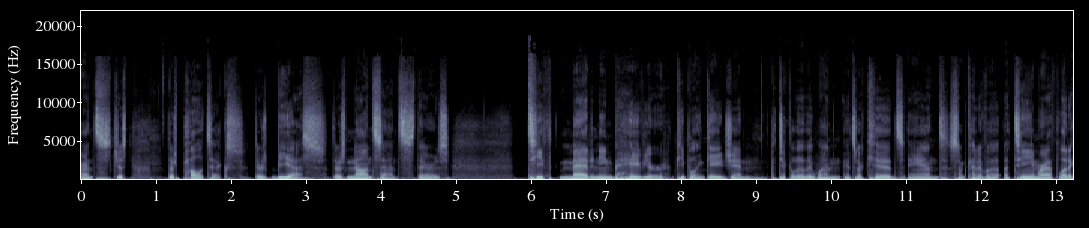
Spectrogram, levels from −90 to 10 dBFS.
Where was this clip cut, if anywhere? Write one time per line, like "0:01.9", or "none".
0:06.3
0:07.9
0:09.1
0:10.3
